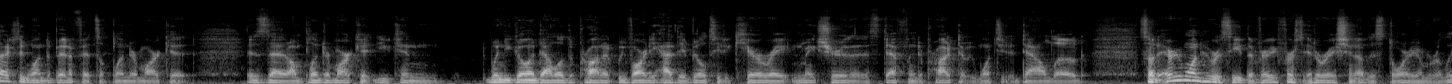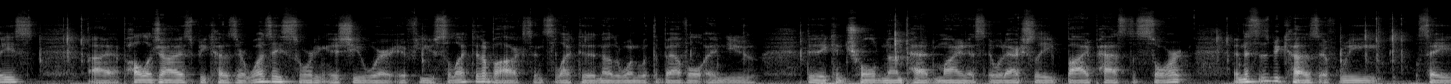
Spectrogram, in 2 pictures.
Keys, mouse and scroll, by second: 14.2 middle click, 15.1 shift+a, 16.3 click, 17.1 s, 18.5 click, 19.7 shift+click, 20.2 q, 23.4 ctrl+KP_Subtract, 24.3 middle click, 24.7 scroll up 2, 25.8 middle click, 26.6 q, 28.1 shift+d.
